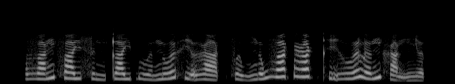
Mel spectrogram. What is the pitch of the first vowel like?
rising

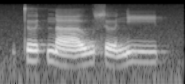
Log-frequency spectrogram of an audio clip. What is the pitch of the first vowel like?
high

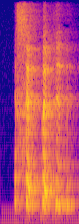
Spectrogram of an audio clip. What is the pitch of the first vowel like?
high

